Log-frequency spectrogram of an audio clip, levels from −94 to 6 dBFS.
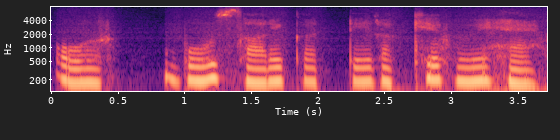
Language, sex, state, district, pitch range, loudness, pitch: Hindi, female, Uttar Pradesh, Saharanpur, 175-195 Hz, -14 LUFS, 185 Hz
